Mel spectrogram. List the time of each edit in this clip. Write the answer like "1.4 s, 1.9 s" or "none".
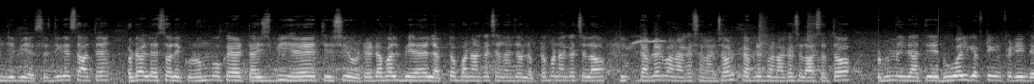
1.3 s, 6.2 s, 8.9 s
